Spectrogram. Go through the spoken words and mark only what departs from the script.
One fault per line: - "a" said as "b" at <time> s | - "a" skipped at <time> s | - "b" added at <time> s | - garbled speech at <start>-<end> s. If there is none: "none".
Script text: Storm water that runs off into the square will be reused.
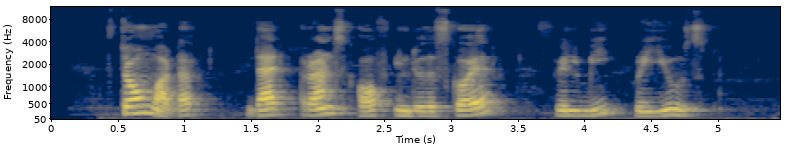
none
